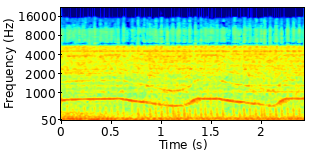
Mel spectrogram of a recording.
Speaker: Does your trip to the dentist office sound like this?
